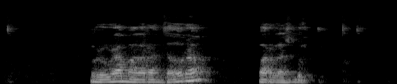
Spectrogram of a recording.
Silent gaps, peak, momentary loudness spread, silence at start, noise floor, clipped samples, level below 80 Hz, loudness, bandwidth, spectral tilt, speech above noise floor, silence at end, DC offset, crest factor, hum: none; -16 dBFS; 21 LU; 0.05 s; -71 dBFS; under 0.1%; -56 dBFS; -31 LUFS; 11.5 kHz; -6 dB/octave; 41 dB; 0.35 s; under 0.1%; 18 dB; none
